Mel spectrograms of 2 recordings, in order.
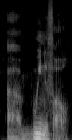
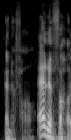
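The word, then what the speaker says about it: oenophile: How do you pronounce that? I always get it wrong. Wienerphile. Enophile, there we go.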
